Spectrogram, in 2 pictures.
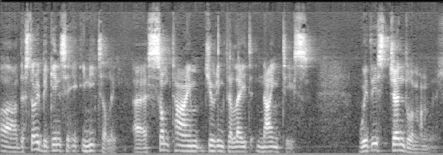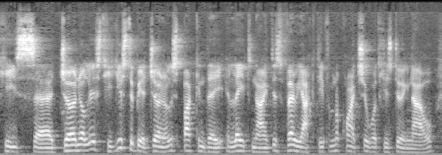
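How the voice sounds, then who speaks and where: A speaker with a strong Greek accent talks at a moderate pace. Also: man. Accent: heavy Greek. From Greece. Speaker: researcher and author. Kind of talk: presentation to audience. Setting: venue with live audience. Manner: hesitant, many fillers.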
